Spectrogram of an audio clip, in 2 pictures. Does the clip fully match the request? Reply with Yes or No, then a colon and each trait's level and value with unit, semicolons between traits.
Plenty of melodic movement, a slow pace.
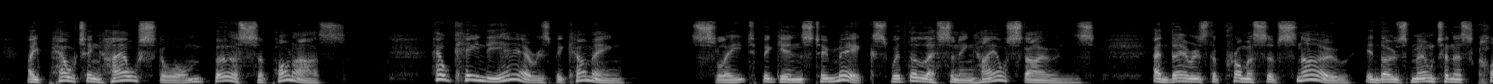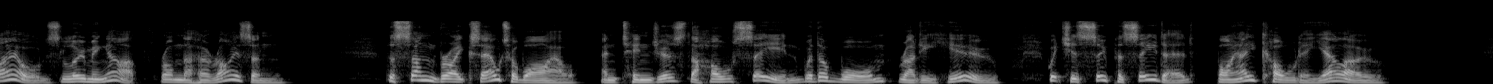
Yes: wide, 8.3 semitones; slow, 115 wpm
